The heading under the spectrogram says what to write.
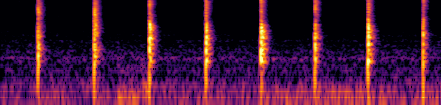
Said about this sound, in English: The lady behind me is clapping.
